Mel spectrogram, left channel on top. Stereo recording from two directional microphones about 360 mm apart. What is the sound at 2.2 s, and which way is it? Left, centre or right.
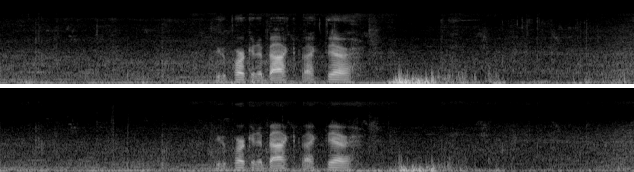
Speech, centre.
